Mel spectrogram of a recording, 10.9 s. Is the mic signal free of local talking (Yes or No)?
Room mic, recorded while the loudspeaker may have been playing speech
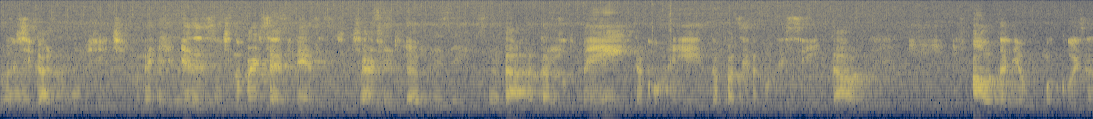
Yes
